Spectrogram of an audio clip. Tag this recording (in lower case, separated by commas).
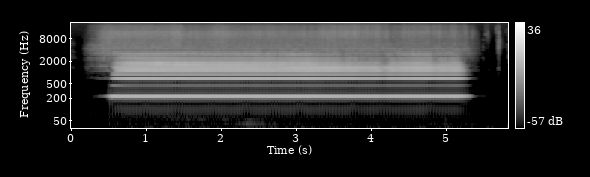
musical instrument, music, woodwind instrument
